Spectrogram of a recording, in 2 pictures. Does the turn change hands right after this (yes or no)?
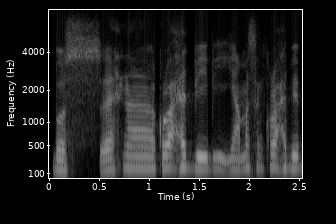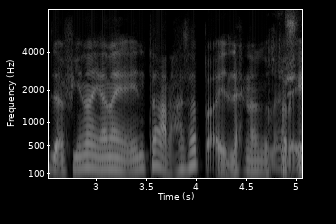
no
